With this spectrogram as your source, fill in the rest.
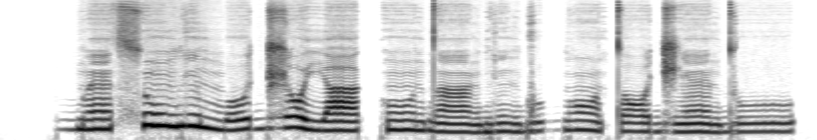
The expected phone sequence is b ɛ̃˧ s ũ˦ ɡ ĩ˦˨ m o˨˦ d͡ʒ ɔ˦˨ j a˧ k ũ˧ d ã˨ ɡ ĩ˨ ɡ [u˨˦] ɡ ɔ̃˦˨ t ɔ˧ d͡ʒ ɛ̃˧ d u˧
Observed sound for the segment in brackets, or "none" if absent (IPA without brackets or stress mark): u˨˦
